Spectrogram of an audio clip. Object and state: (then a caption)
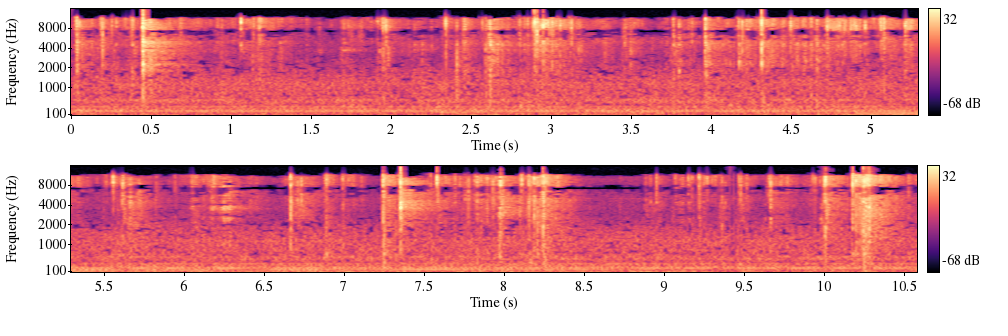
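Bar soap being shaved. A small knife blade shaves a solid, dry bar of soap with a gold-scored, gold-coated surface, the bar held in fingers with long white nails. Dense, crisp crackling and scraping runs throughout, punctuated by sharp bright snaps as flakes break away, over a steady low hum.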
